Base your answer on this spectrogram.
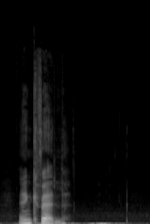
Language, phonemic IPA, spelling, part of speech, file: Swedish, /kvɛlː/, kväll, noun, Sv-kväll.ogg
- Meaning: 1. evening 2. evening: night (compare "all evening long" and the like – see also the usage notes for ikväll, which also apply here)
